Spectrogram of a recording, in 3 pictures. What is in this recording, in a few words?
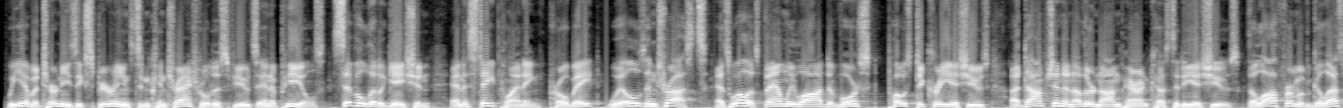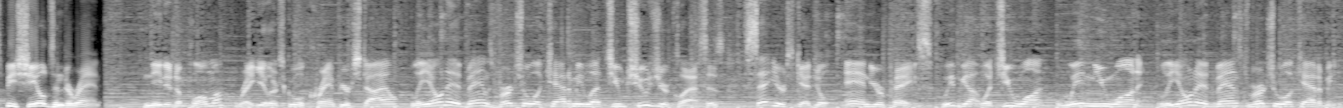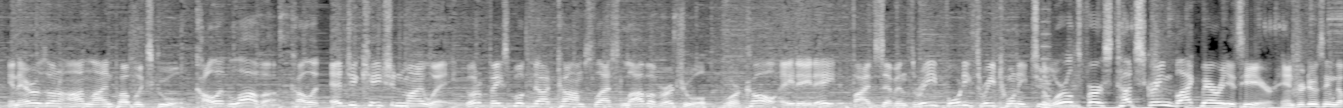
Soft Sell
